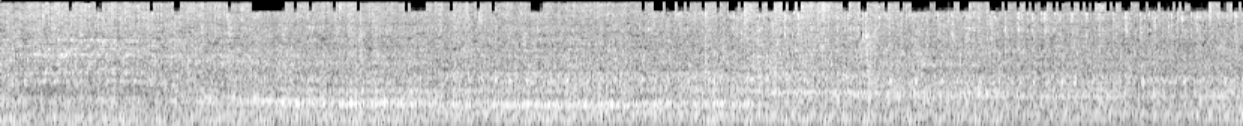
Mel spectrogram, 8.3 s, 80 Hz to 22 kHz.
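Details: Exhaust leak on a 1979 GMC Caballero (G-body) big block V8: loud, coarse idle with raspy tractor-like chuff, traced to a loose header-to-exhaust donut.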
